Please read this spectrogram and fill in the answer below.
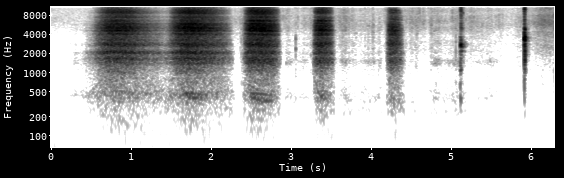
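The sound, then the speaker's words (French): Slow breaths drawn during a guided breathing exercise: five airy, hissing breaths, the first three long and the last two shorter, followed by two sharp clicks, with no voices. “Je vous propose d'augmenter, ou plutôt de ralentir le rythme de l'inspiration et de compter maintenant à l'inspiration jusqu'à 5.”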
